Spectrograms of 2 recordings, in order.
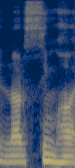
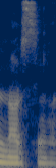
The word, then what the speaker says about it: নরসিংহ: সালুব নরসিংহ, একে বলা হয় নরসিমহা, ইংলিশে বলে, ইংলিশে দেখো নরসিংহ বানানটা হয় NARSIMHA, নরসিমহা, যাকে বলে বাংলায় বলে নরসিংহ, ঠিক আছে, সালুব নরসিংহ।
